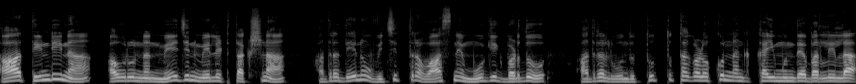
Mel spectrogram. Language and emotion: Kannada, disgusted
